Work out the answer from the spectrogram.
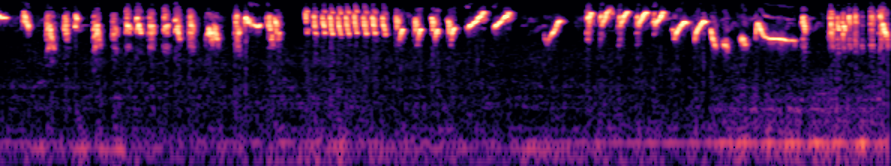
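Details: Calls of a female Zosterops with a colony, played to train a male's song: continuous busy high twittering, quick chirped trills and short rising and falling whistled notes in a dense chatter.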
